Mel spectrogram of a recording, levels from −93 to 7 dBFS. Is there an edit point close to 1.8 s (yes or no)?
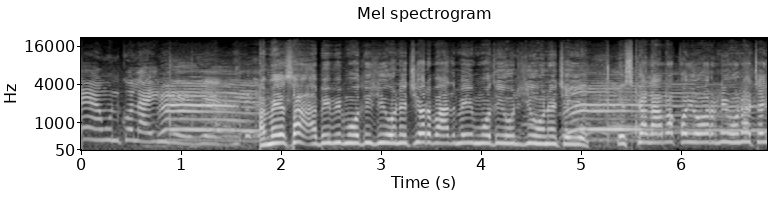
yes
